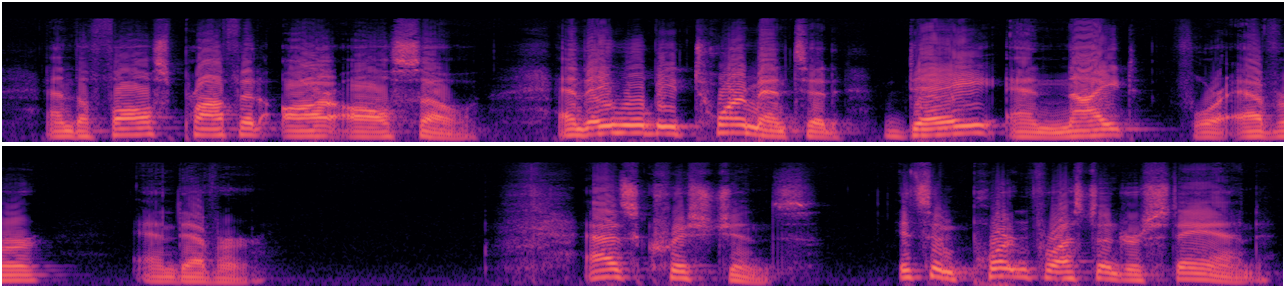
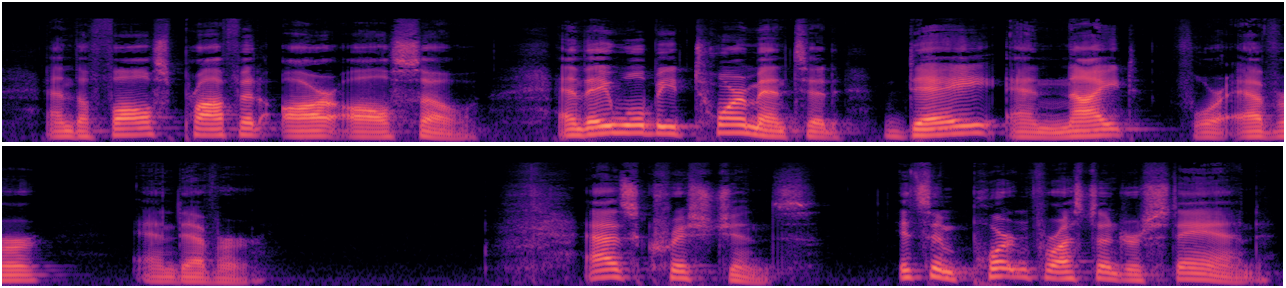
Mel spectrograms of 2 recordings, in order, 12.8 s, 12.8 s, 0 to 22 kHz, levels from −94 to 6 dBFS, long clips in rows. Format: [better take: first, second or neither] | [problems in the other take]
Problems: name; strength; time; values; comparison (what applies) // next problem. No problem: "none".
second | distortion; heavy; 8 dB below the speech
